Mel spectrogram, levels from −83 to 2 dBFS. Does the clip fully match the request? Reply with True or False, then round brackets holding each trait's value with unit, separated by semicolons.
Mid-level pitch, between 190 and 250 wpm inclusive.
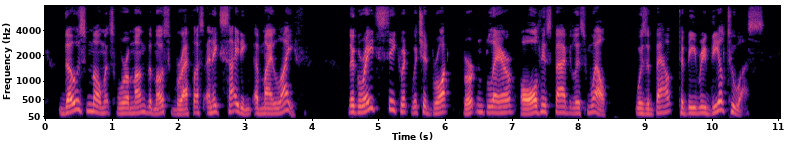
False (155 Hz; 170 wpm)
